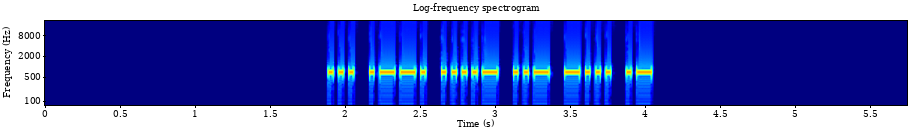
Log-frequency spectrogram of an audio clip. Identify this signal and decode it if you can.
Morse code, heard as a keyed tone, about 36 wpm, 700 Hz. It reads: SP4UBA
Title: DXCC-100 Call Signs - 6 Characters - Repeated 2x - 35wpm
